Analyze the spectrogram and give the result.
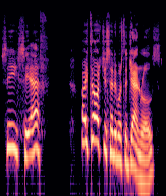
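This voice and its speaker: Man putting on a gruff, rough-voiced Irish foreman. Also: wildly swooping pitch, normal speed, fairly bright tone, dry recording, studio quality, heavily acted. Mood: puzzled, blunt. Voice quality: deep, rough. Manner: no-nonsense, blunt. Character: gruff, suspicious middle-aged Irish oil-rig foreman. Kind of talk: audiobook character voice.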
